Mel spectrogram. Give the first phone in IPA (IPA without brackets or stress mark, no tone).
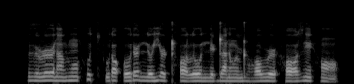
ð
